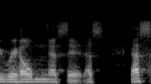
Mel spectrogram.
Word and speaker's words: Rehoboam: For me, I feel like it's just Rehoboam. Okay. I feel like it's got 3 syllables, 3 Rehoboam.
